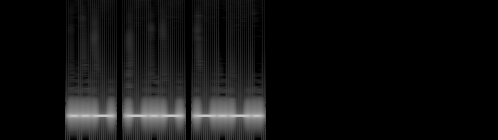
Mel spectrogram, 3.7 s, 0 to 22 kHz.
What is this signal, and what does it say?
Morse code, heard as a keyed tone, about 28 wpm, 700 Hz. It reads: UKC
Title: USA Call Sign Postfixes - 3 Letters 28wpm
